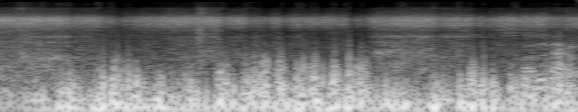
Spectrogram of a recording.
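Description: Wind blowing outdoors at a beach in Kamakura, Japan, buffeting the microphone with a loud, continuous low rumble and roar that rises and falls in gusts.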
